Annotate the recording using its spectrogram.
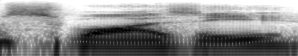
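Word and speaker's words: Suozzi: just going to start here so um Tom swazi and I learned officially that that is the way the correct way to pronounce his last name defeated Mazy pill up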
